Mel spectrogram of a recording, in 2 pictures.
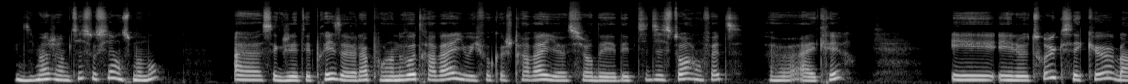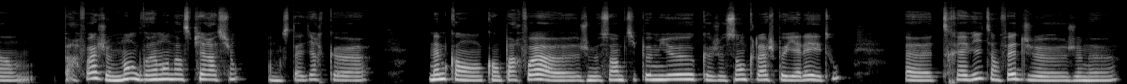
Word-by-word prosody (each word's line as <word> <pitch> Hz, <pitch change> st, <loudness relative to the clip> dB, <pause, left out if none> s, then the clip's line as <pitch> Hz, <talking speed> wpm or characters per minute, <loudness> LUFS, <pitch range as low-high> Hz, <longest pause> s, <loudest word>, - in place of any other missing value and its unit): Dis-moi, 210 Hz, +3 st, +2 dB
j'ai 235 Hz, -3 st, 0 dB
un 205 Hz, -, +1 dB
petit 195 Hz, +9 st, -4 dB
souci 260 Hz, -1 st, -2 dB
en 275 Hz, -5 st, +2 dB
ce 215 Hz, -, -2 dB
moment, 205 Hz, +9 st, 0 dB, 0.7 s
heu, 205 Hz, -2 st, +1 dB
c'est 195 Hz, 0 st, 0 dB
que 180 Hz, -, 0 dB
j'ai 190 Hz, -, +4 dB
été 185 Hz, 0 st, -1 dB
prise, 240 Hz, +4 st, +2 dB
heu, 185 Hz, -2 st, +2 dB
là, 205 Hz, +2 st, +1 dB
pour 195 Hz, -2 st, -2 dB
un 195 Hz, -, +3 dB
nouveau 215 Hz, +4 st, +6 dB
travail, 225 Hz, +3 st, 0 dB
où -, -, -2 dB
il 195 Hz, -, -2 dB
faut 205 Hz, +3 st, -7 dB
que 205 Hz, +1 st, -8 dB
je 190 Hz, -, -7 dB
travaille, 205 Hz, +1 st, +1 dB
heu, 180 Hz, 0 st, -2 dB
sur 185 Hz, 0 st, -2 dB
des 175 Hz, -1 st, 0 dB
des 180 Hz, +1 st, -2 dB
petites 210 Hz, +4 st, -8 dB
histoires, 235 Hz, +4 st, 0 dB
en 220 Hz, -, -2 dB
fait, 220 Hz, +2 st, -7 dB, 0.2 s
heu, 185 Hz, 0 st, -1 dB
à 180 Hz, -4 st, 0 dB
écrire. 230 Hz, -, -3 dB, 0.9 s
Et 205 Hz, -1 st, +2 dB
et -, -, +4 dB
le 195 Hz, 0 st, +3 dB
truc, 310 Hz, +11 st, -2 dB
c'est 215 Hz, -8 st, -1 dB
que, 250 Hz, +6 st, -2 dB
ben, 185 Hz, -3 st, -2 dB
mmh, 190 Hz, -, -9 dB, 0.3 s
parfois, 280 Hz, +2 st, 0 dB
je 225 Hz, -, 0 dB
manque 230 Hz, +6 st, +4 dB
vraiment 225 Hz, +2 st, +4 dB
d'inspiration. 235 Hz, +1 st, -1 dB, 0.2 s
Mmh, 185 Hz, -2 st, -2 dB
c'est-à-dire 195 Hz, +5 st, -6 dB
que, 190 Hz, -2 st, -4 dB, 0.6 s
même 235 Hz, +3 st, +5 dB
quand 195 Hz, -5 st, +1 dB
quand 195 Hz, 0 st, -2 dB
parfois, 210 Hz, +2 st, +3 dB
heu, 180 Hz, 0 st, -1 dB
je 185 Hz, +1 st, -2 dB
me 190 Hz, -, -1 dB
sens 205 Hz, +3 st, 0 dB
un -, -, +2 dB
petit 205 Hz, +2 st, -9 dB
peu 220 Hz, +1 st, -1 dB
mieux, 225 Hz, +2 st, +4 dB
que 215 Hz, -2 st, -4 dB
je 195 Hz, 0 st, -4 dB
sens 225 Hz, +5 st, +1 dB
que, -, -, -12 dB
là, 210 Hz, +1 st, +1 dB
je -, -, -6 dB
peux 200 Hz, -, +1 dB
y 195 Hz, -, +1 dB
aller 210 Hz, +2 st, +2 dB
et 195 Hz, -, -2 dB
tout, 285 Hz, +9 st, -9 dB, 0.6 s
heu, 185 Hz, -2 st, 0 dB
très 215 Hz, -1 st, 0 dB
vite, 260 Hz, +4 st, 0 dB
en 215 Hz, -, 0 dB
fait, 230 Hz, +4 st, +2 dB
je 185 Hz, -3 st, -1 dB
je 180 Hz, +1 st, -2 dB
me 185 Hz, +1 st, -1 dB
205 Hz, 225 wpm, -20 LUFS, 190-230 Hz, 0.9 s, nouveau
